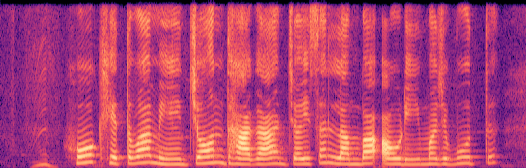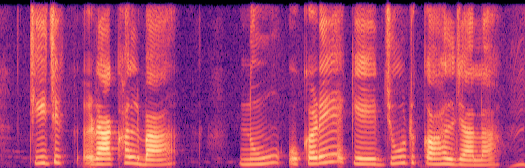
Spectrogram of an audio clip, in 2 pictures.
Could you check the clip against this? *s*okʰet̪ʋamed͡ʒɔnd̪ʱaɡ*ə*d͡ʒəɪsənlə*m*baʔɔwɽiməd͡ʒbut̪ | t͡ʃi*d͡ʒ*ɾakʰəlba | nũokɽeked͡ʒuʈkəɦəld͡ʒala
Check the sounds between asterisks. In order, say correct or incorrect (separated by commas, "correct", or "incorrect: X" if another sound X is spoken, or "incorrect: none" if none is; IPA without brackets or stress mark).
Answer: incorrect: h, incorrect: a, correct, correct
